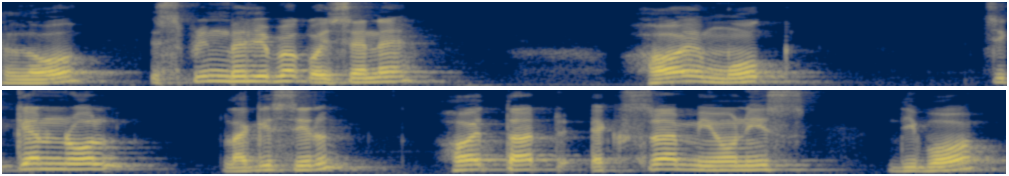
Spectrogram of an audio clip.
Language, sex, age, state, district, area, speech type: Assamese, male, 30-45, Assam, Sonitpur, rural, spontaneous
